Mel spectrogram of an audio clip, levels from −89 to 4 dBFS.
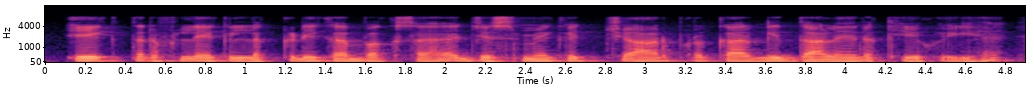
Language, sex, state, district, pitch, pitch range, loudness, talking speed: Hindi, male, Uttar Pradesh, Lalitpur, 115 Hz, 105-120 Hz, -18 LUFS, 195 wpm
